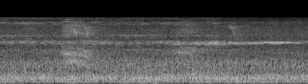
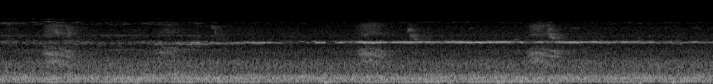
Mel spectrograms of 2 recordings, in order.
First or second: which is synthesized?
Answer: first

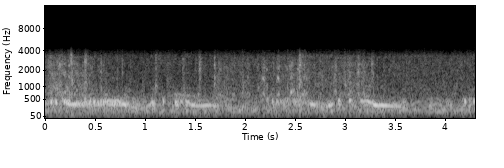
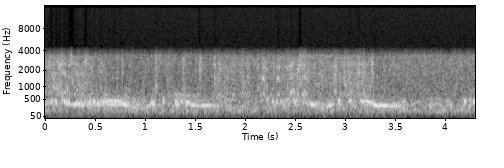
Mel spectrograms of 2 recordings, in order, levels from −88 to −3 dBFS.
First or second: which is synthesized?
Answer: second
